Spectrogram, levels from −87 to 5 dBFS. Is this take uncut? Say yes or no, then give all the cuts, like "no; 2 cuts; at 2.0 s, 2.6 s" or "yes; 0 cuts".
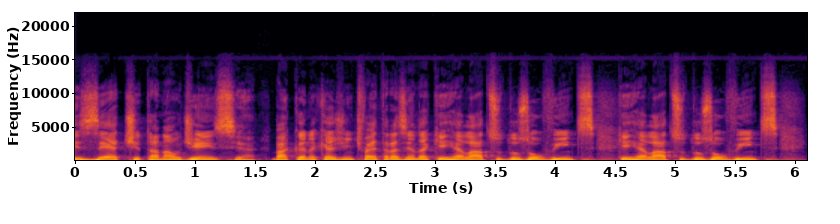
no; 2 cuts; at 1.6 s, 4.5 s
